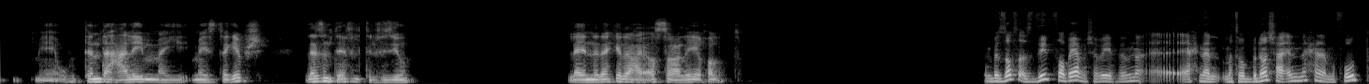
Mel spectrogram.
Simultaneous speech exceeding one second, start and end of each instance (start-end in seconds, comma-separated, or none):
none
